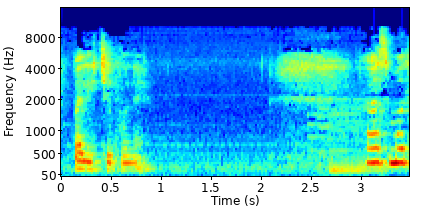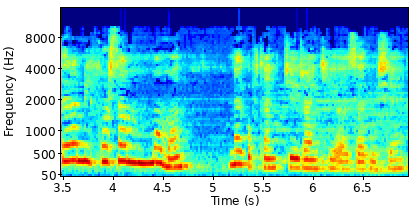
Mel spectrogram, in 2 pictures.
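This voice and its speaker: A woman narrating a first-person memoir in a somber, reflective way. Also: on the low side.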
